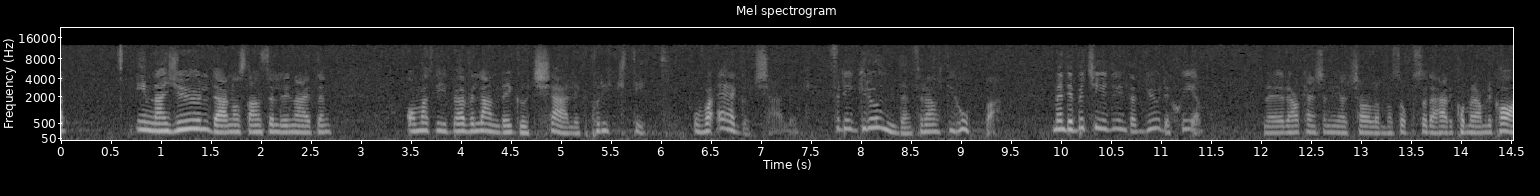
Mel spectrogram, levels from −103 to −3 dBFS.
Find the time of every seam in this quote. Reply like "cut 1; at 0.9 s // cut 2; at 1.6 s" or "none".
cut 1; at 9.9 s // cut 2; at 12.0 s

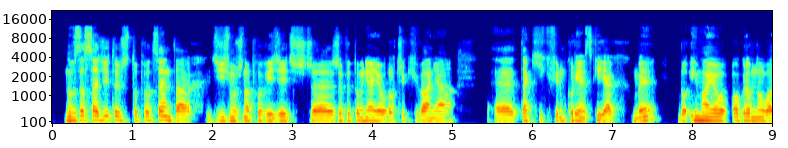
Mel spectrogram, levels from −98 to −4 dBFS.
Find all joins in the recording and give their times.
none

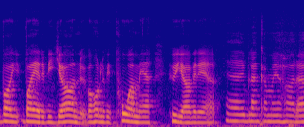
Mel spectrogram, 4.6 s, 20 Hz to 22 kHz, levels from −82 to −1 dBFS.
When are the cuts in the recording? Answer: cut 1; at 3.3 s

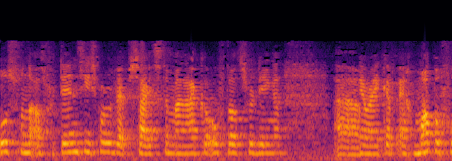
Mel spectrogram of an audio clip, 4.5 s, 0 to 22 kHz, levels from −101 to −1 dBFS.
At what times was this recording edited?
cut 1; at 1.0 s // cut 2; at 3.6 s

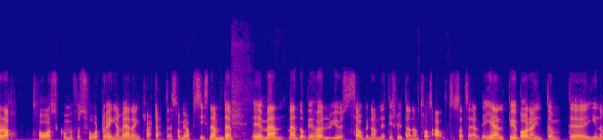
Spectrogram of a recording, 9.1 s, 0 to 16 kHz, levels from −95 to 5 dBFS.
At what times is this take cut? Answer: cut 1; at 3.5 s // cut 2; at 7.2 s

